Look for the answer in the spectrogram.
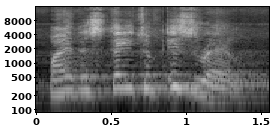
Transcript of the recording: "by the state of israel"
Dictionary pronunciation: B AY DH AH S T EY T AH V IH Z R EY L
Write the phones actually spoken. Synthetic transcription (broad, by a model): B AY DH AH S T EY T AH V IH Z R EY L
